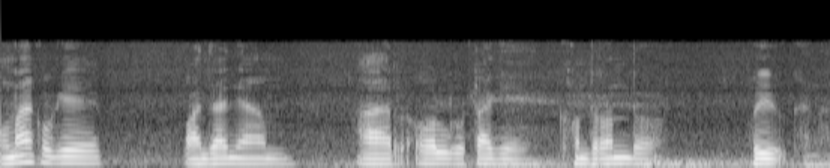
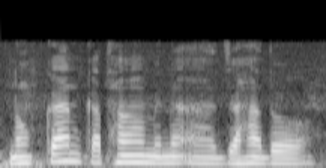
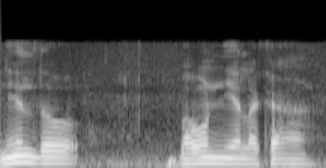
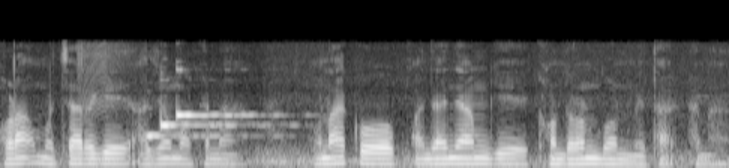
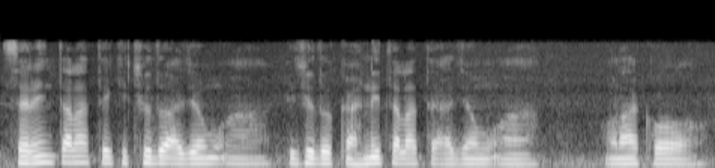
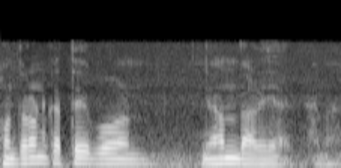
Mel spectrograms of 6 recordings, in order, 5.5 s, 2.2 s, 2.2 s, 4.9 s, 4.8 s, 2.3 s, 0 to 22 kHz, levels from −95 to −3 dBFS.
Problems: constant background noise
